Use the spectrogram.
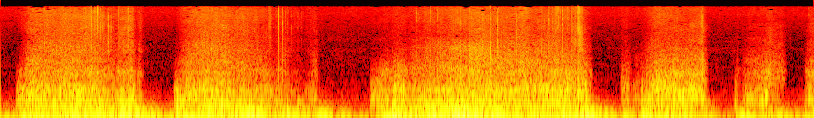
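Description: Short nails and fingertips of both hands scratch quickly and roughly over the soft, porous black foam windscreen on a large USB microphone. The result is a dense, muffled, low rumbling scrape with almost no high end, running in sustained bursts broken by brief near-silent gaps.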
